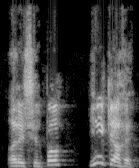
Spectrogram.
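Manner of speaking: husband snapping at his wife; lightly voiced cross husband; annoyed husband. Husband complains.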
